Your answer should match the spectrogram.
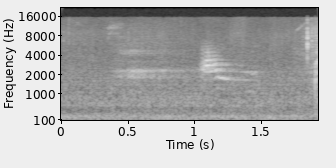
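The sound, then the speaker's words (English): A cat meows a couple of times while cats are being fed, a faint drawn-out mew followed by a slightly louder, higher one, set against a low steady hum with no talking. “We're watching cats get fed.”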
